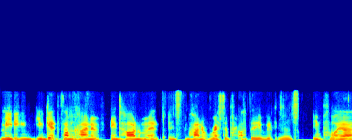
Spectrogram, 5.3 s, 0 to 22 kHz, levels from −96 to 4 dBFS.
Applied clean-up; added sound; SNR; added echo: neural diffusion model UNIVERSE++.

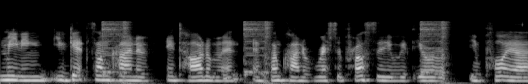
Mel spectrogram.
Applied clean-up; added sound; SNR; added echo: classical method log-MMSE.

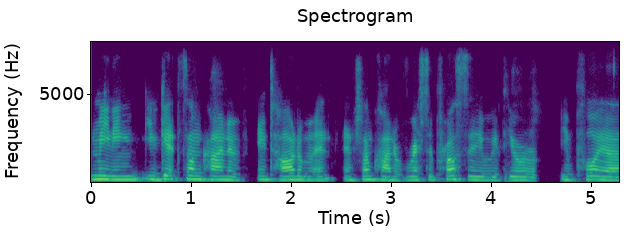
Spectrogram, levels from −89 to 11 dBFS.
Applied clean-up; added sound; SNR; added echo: neural mask model Resemble Enhance denoiser.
